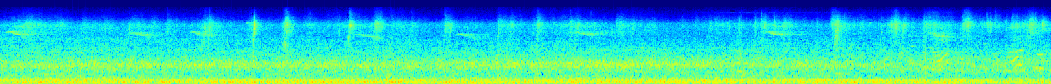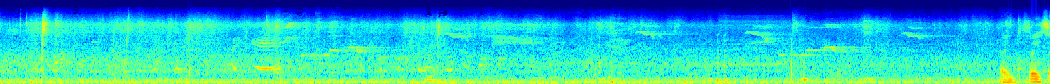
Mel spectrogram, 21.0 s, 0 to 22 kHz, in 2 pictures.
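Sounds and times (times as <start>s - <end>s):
dry leaves crackling: 0.0s - 20.4s
bird chirps: 13.2s - 16.0s, 17.9s - 19.9s.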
